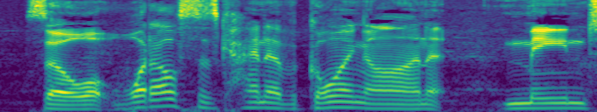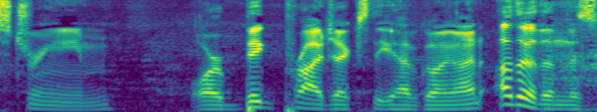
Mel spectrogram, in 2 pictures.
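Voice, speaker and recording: A man with a plain, everyday voice speaks at a moderate pace and medium pitch, with ordinary pitch variation. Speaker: podcast host. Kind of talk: casual chat. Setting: on location, in person. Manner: laughs often.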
